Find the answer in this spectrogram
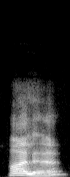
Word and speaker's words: Holly: are my name is Holly pronounced like Hallelujah since I was H7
